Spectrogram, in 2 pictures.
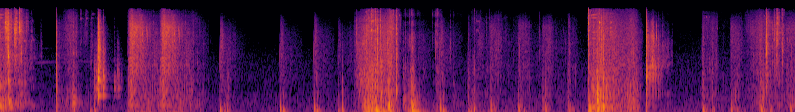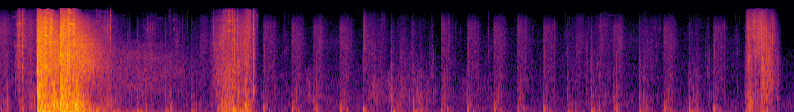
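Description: Footsteps thud quickly and evenly on the ground.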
